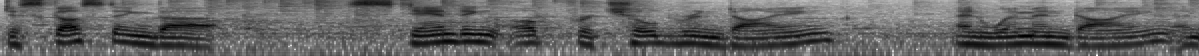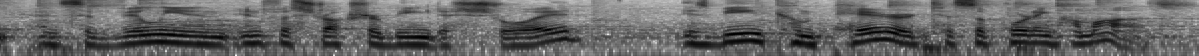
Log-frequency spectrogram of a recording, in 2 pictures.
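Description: Young male college student, music behind. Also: medium pitch. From United States. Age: young adult. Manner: earnest, halting, repeating himself. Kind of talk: news interview answers.

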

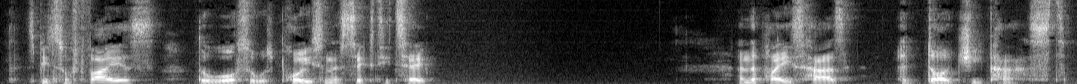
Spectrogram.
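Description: A man giving informal film history commentary as a host, in thoughtful phrases broken by pauses. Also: fairly low pitch, fairly even intonation, pushed and bright.

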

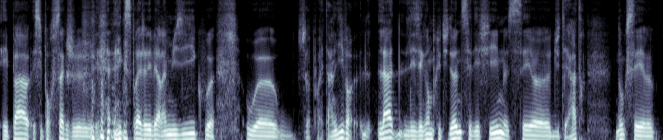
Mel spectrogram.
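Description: A man's voice: sits low, moderate pace, dark tone, dry recording. A man hosting an interview, asking meandering questions full of fillers and hesitations. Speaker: interviewer host.

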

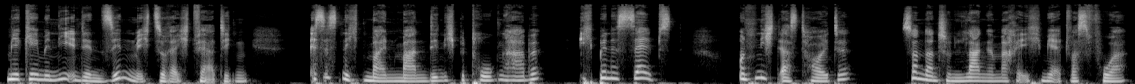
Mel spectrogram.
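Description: A woman's voice: on the low side, big pitch swings, measured pace, dry recording, clean studio sound. A woman voicing a tearful, remorseful young wife. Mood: anguished.

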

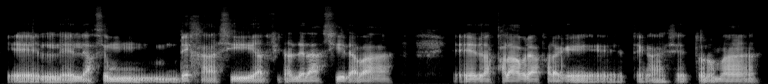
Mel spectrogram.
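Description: A man's voice: a bass voice, big pitch swings, a little slow, creaky, breathy edge, lo-fi sound. A man, co-hosting a podcast and giving blunt, opinionated takes on a film in casual talk. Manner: blunt, opinionated, restarts often. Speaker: podcast co-host.

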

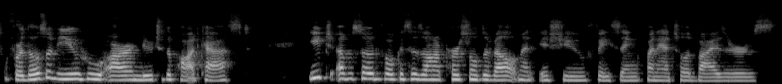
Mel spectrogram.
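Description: A woman with a mid-range, slightly mellow voice speaks at a normal speed and a steady tone. She's a managing editor hosting an interview podcast from her home basement, talking earnestly and restarting a few times.

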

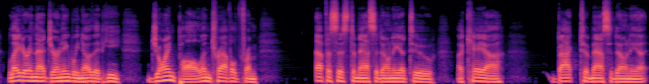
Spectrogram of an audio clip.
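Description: A man's voice: lowish voice, warm tone, dry recording, clean studio sound. A man teaching a Bible study lesson in a thoughtful, conversational way, often restarting phrases and turning aside to the listeners. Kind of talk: unscripted Bible study lecture.

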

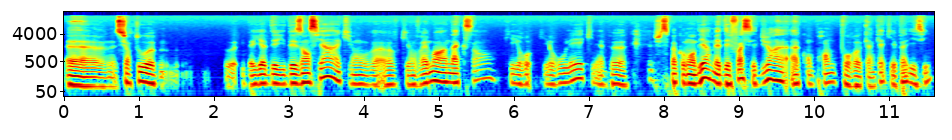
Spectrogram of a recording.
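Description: A man from the Limousin region of France, a guest on a casual radio interview, who answers hesitantly with many pauses. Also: low voice, expressive, gravelly, mellow. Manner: hesitant, many fillers and restarts. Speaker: guest, professional firefighter.

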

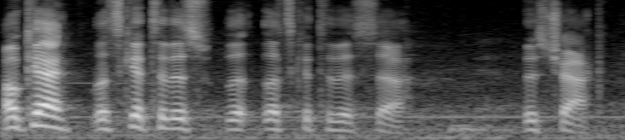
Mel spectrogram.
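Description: A man with a slightly high voice hosts a casual sports chat. He is blunt and teasing as he steers the banter along. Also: lively intonation, a little fast, fairly bright tone. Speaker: host.

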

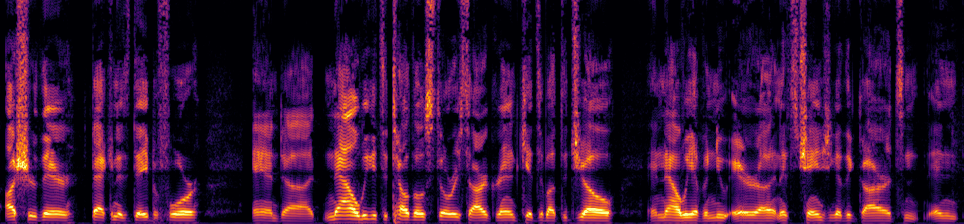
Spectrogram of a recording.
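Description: A man's voice: on the low side, dark tone, dry recording, clean studio sound. A young man co-hosting a casual chat, telling a long, rambling, self-mocking story. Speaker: podcast co-host.

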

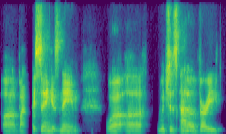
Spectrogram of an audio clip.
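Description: A man's voice: fairly low pitch, steady tone, slow, a bit bright. A man co-hosting a podcast, talking casually about a film in a hesitant way, full of fillers. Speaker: podcast co-host.

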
